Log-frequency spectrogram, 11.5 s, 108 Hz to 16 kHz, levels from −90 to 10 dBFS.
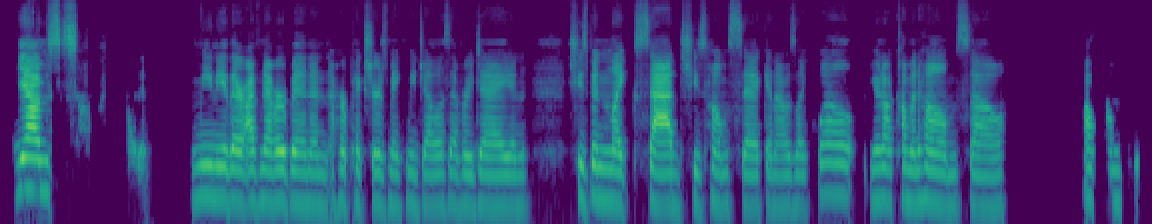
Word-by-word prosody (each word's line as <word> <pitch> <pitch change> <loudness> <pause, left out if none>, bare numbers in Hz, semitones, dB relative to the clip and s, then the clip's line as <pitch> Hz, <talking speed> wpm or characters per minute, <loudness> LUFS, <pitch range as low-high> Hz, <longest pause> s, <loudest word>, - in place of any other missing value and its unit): Yeah, 240 +1 +11
I'm 230 -1 +5
so - - -1 0.5
excited. - - -15 0.4
Me 205 +2 -3
neither, 195 -2 +2
I've 185 0 +3
never 185 0 +3
been, 180 -1 -1
and 170 -2 -8
her 180 +1 -5
pictures 175 -2 -5
make 165 -3 -9
me 175 -1 -10
jealous 170 +1 -7
every 170 -1 -6
day, 165 -1 -4
and 165 +1 -11 0.4
she's 425 -4 -5
been, 195 -2 -2
like, 180 -2 -1
sad, 170 -1 +7
she's 170 +2 -8
homesick, 170 -2 -6
and 165 - -9
I 160 - -8
was 165 0 -10
like, 165 -1 -10
"Well, 210 -1 -4
you're 185 +1 -5
not 190 -1 -2
coming 185 -2 -4
home, 175 -3 -1
so 160 -1 -6 0.8
I'll 195 - -1
come 180 -1 -10
to" 425 - -17
180 Hz, 195 wpm, -24 LUFS, 165-190 Hz, 0.8 s, Yeah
